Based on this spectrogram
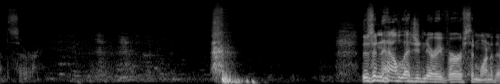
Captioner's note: audience members laugh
